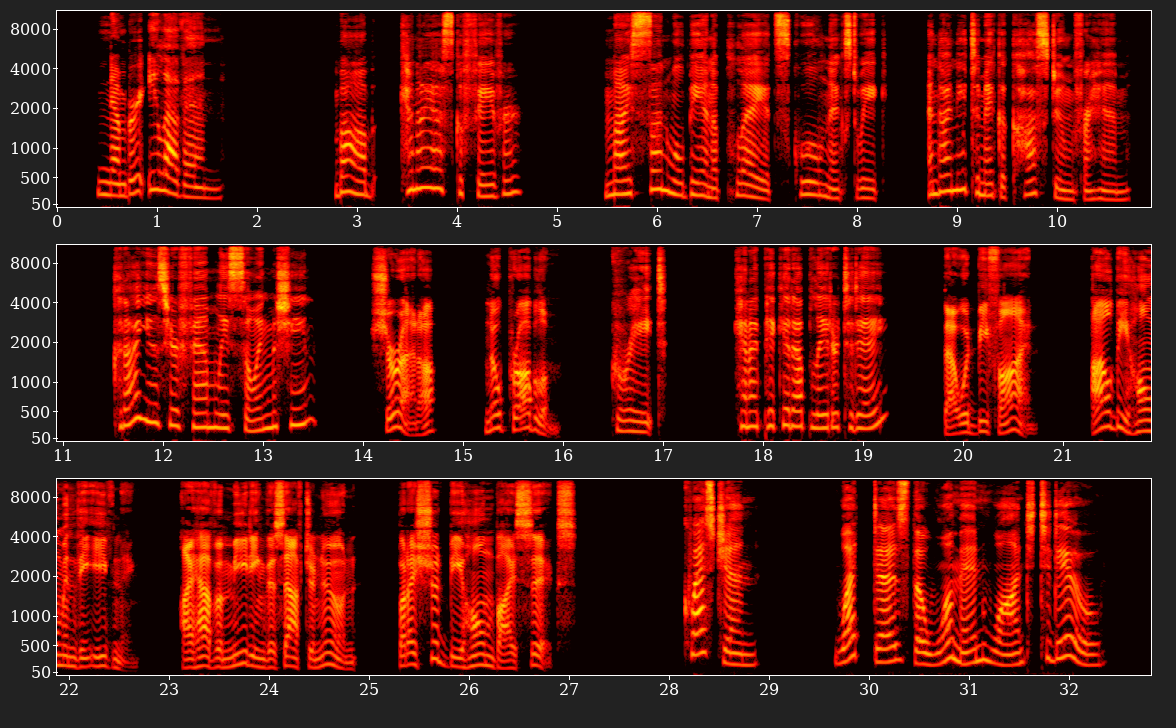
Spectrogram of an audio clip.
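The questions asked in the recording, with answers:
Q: What does the woman want to do?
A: Borrow Bob's family's sewing machine.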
